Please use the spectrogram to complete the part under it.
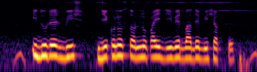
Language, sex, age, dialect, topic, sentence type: Bengali, male, 18-24, Rajbangshi, agriculture, statement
